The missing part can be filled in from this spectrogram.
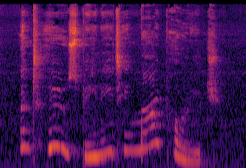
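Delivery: very high voice with swooping pitch. Narrator reading a story about the bears aloud, doing the Mummy Bear voice. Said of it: "in a Mummy Bear voice".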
